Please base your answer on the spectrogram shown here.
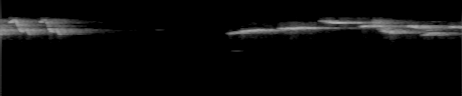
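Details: Home-kept pied bushchat (decu) master song. A trilled chirpy phrase is followed by a pause, then a long rising whistle that turns into fluttering, wavering warbles.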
